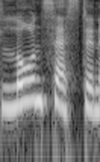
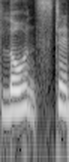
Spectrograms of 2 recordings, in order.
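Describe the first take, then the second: First: The name is said the Australian way. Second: The name is said the English way. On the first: This is the town in Australia. "it's Launceston in Australia" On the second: This is the town in England. "and it's Launceston here in England"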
